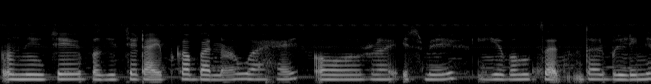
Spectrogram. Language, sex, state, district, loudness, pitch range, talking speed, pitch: Hindi, female, Chhattisgarh, Balrampur, -34 LUFS, 225-240 Hz, 140 wpm, 230 Hz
